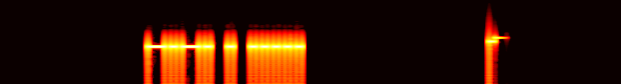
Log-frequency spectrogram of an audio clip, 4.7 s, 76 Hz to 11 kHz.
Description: Morse code, heard as a keyed tone, about 28 wpm, 700 Hz. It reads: CE5
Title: Callsign Prefixes for Top 100 DXCC - 28wpm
